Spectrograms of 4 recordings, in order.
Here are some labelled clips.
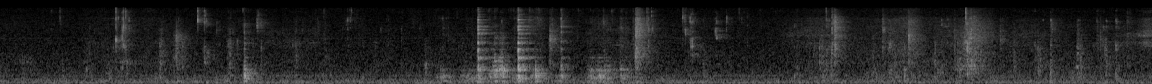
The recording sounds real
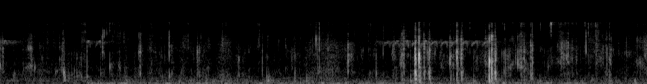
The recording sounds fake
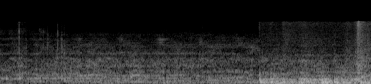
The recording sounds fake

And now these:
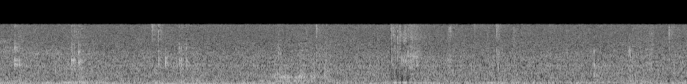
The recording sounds real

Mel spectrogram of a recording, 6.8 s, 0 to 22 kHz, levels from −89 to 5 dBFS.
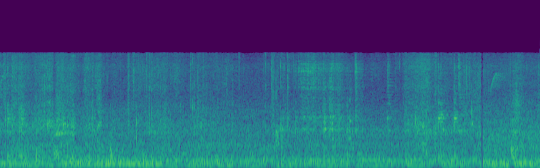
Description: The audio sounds real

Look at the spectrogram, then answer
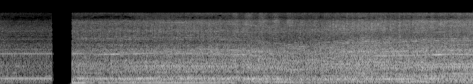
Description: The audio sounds real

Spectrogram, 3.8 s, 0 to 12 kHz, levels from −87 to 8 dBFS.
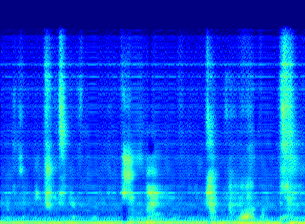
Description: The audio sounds fake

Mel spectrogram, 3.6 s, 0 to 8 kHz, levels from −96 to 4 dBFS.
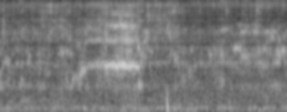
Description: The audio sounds fake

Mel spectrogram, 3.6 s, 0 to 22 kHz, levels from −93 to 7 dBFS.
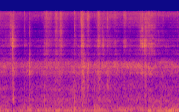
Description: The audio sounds fake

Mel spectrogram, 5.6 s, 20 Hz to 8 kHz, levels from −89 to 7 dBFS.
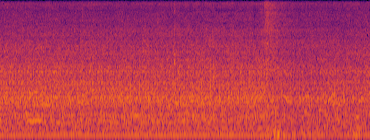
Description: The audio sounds real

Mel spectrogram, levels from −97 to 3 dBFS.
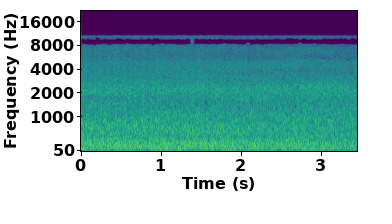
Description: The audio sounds real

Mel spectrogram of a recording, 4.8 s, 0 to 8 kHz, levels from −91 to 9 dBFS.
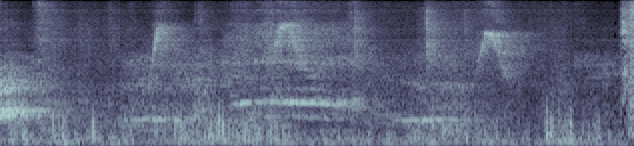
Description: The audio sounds fake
